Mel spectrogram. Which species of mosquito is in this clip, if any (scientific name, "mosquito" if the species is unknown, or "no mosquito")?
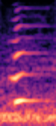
Aedes albopictus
